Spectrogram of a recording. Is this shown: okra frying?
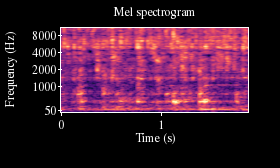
no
